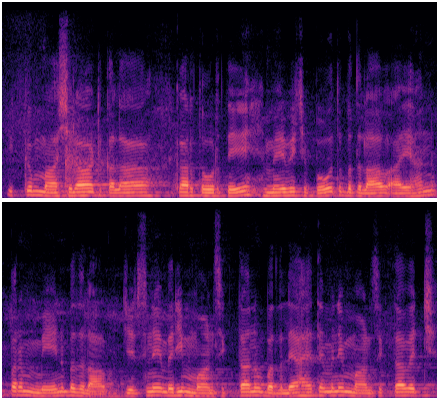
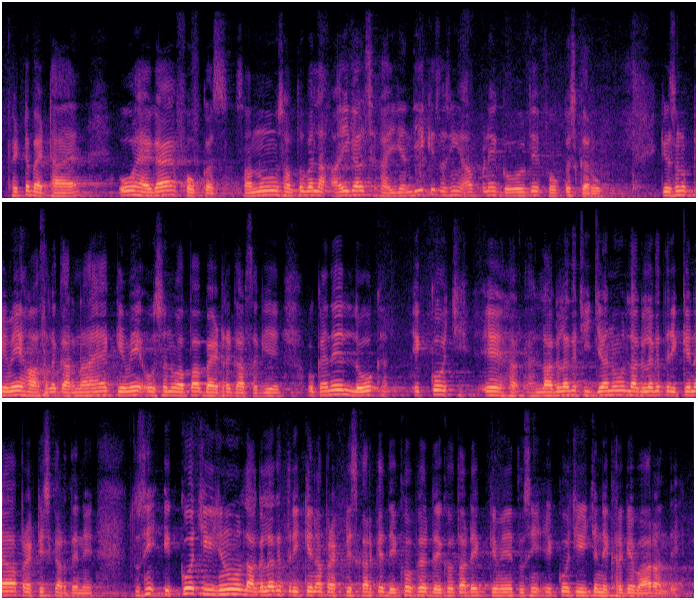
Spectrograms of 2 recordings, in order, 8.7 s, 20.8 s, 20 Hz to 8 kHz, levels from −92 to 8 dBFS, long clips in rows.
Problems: background sounds at intervals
